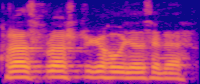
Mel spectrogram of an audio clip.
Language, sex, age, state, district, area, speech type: Odia, male, 30-45, Odisha, Balangir, urban, spontaneous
